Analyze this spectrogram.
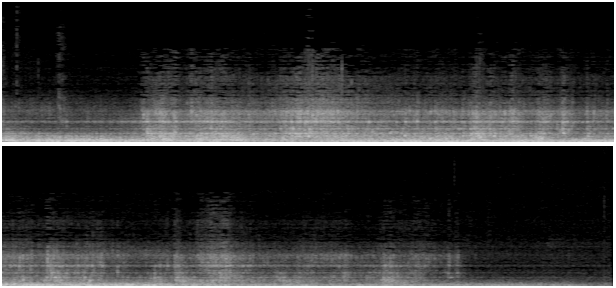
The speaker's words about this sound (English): She's gone. She's cracking. That shot done at this here iceberg is cracking in two.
